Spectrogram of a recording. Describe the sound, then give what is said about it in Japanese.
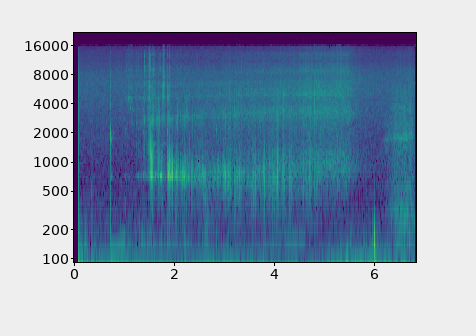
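Natural sparkling wine is poured into a glass, a steady splashing stream with fizzy crackles and pops running for several seconds, then a brief sharp tap near the end. “そうですつまりシュワシュワですね、はいじゃあちょっと音を取るんでグラスに入れるところからお願いします”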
